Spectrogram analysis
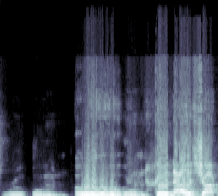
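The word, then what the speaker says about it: Rune: warrinka says for life said roon is apparently pronounced rooney good knowledge shot right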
